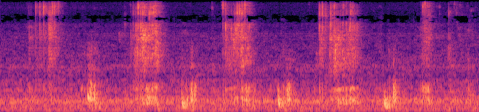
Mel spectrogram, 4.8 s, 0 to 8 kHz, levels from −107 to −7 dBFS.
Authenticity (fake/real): real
